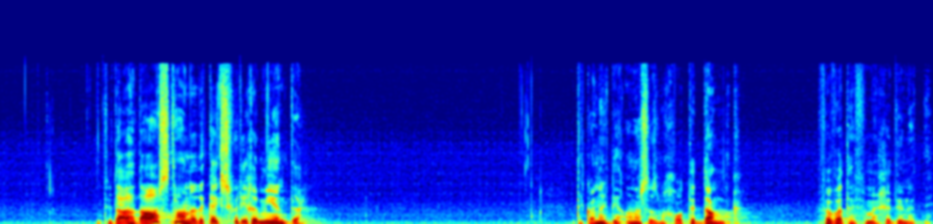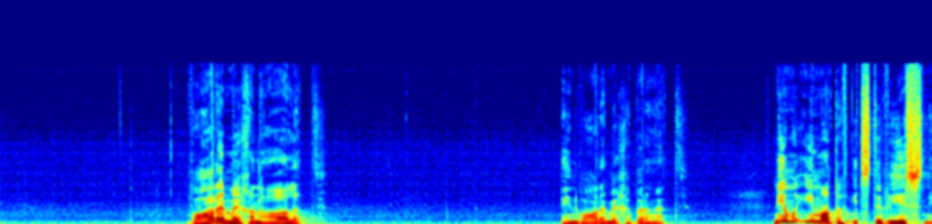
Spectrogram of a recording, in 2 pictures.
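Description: An elderly man speaks with animation through a microphone, in short bursts with pauses.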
